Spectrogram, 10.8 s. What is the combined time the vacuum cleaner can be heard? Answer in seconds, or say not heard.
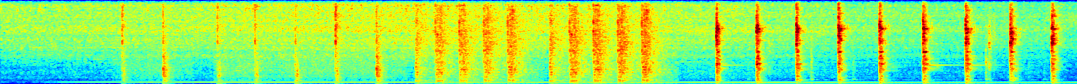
11 s.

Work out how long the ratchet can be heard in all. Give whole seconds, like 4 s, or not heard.
not heard.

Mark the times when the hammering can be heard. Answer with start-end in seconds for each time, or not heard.
1.1-10.7.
